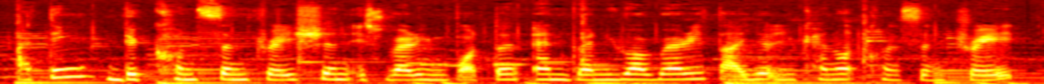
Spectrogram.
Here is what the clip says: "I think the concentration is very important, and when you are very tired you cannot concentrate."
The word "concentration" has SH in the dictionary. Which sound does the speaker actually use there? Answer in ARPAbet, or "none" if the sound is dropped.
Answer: SH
